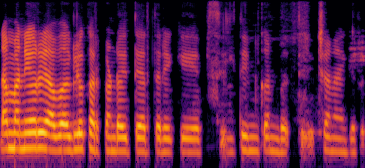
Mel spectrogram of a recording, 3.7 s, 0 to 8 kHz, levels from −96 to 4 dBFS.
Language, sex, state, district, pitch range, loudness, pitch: Kannada, female, Karnataka, Mysore, 200-230 Hz, -16 LUFS, 215 Hz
